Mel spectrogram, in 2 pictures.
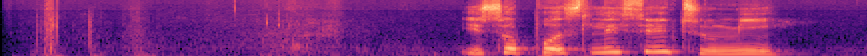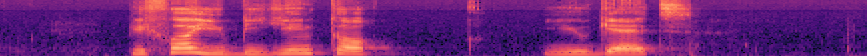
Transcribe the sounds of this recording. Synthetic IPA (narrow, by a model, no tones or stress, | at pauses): jusɔpʰoslisə̃ntʰumi | b̥ifɔjubiɡĩntɔk | juɡɛt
